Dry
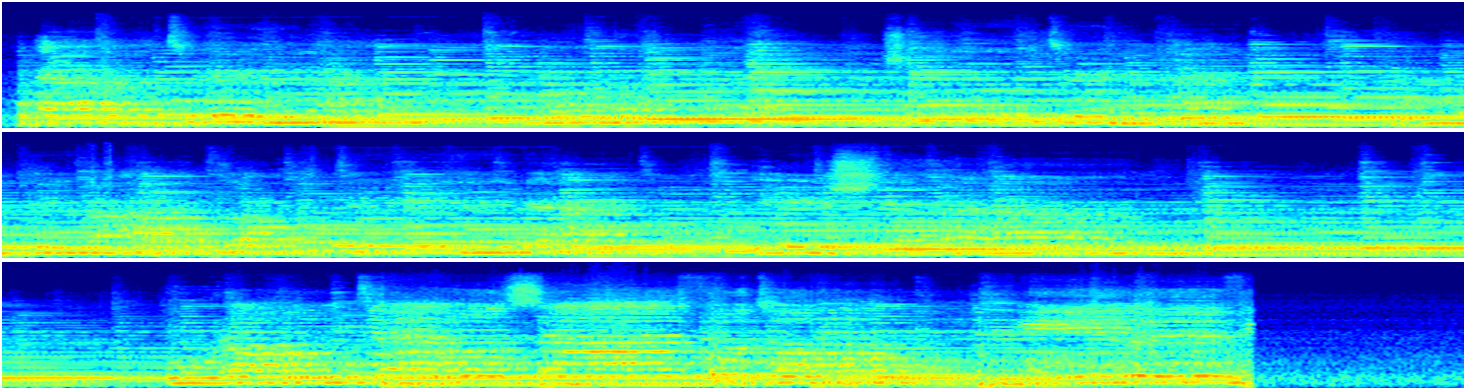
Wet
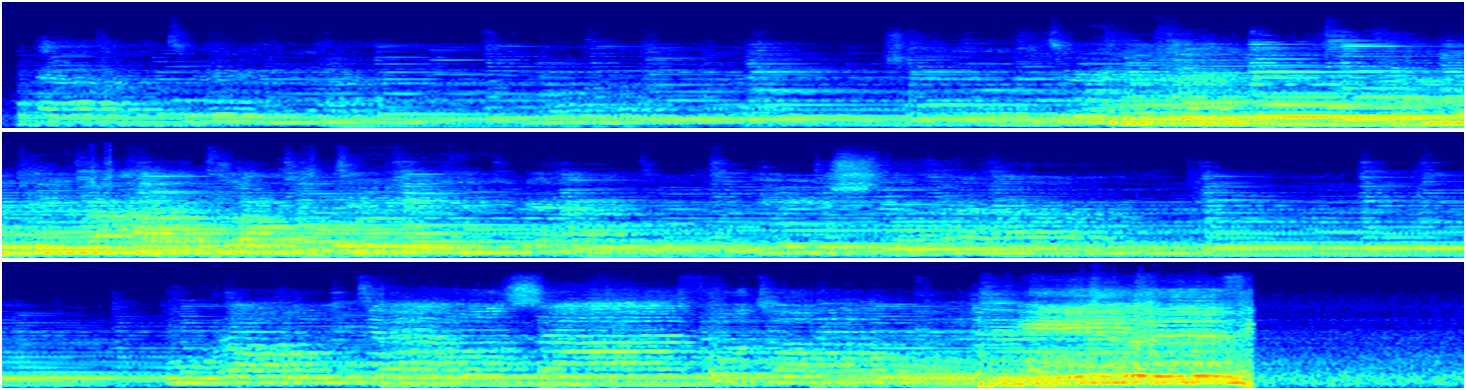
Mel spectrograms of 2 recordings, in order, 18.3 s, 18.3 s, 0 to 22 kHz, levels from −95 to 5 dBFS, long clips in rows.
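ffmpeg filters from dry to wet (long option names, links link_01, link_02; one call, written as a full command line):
ffmpeg -i in.wav -af "volume=8.5dB,afade=type=in:start_time=3.71:duration=0.77:silence=0.473151,afade=type=in:start_time=4.48:duration=0.29:silence=0.398107,afade=type=out:start_time=7.77:duration=0.41:silence=0.421697,afade=type=in:start_time=15.89:duration=0.78:silence=0.266073" out.wav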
